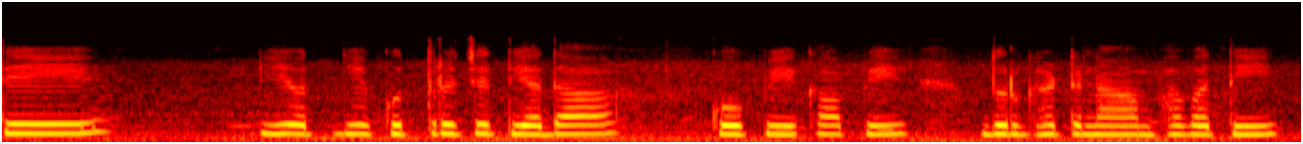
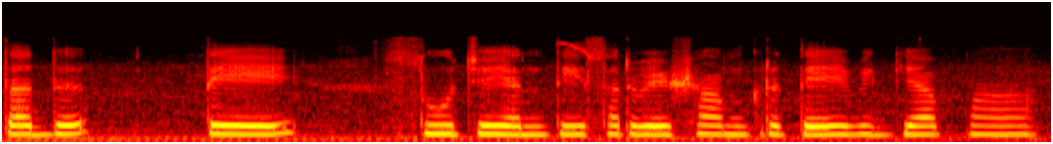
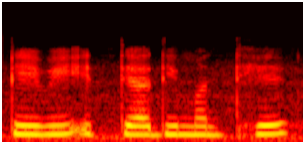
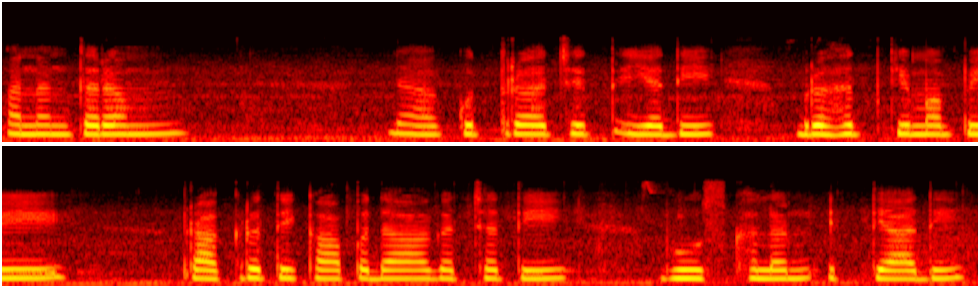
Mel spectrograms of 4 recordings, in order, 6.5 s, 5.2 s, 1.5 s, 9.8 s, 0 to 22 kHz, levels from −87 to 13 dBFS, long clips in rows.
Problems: background sounds at intervals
